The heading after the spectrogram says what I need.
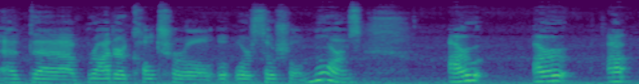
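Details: Adult woman who says she stutters and considers stuttering her disability; stuttering.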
